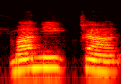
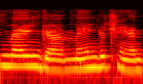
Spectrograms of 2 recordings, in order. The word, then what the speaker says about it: Man Nga Chan: Mani Chan is our speaker. Did I say it right? It's Manga Chan.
